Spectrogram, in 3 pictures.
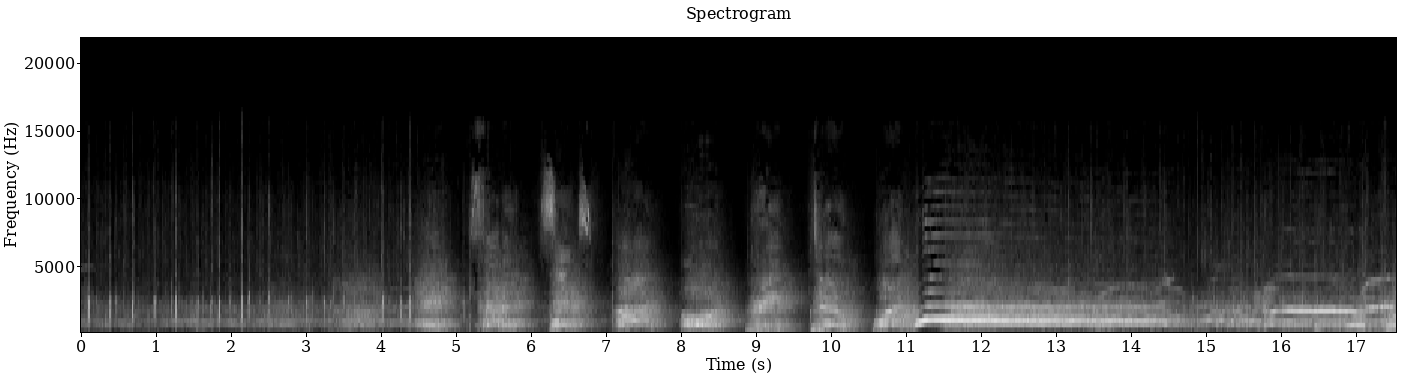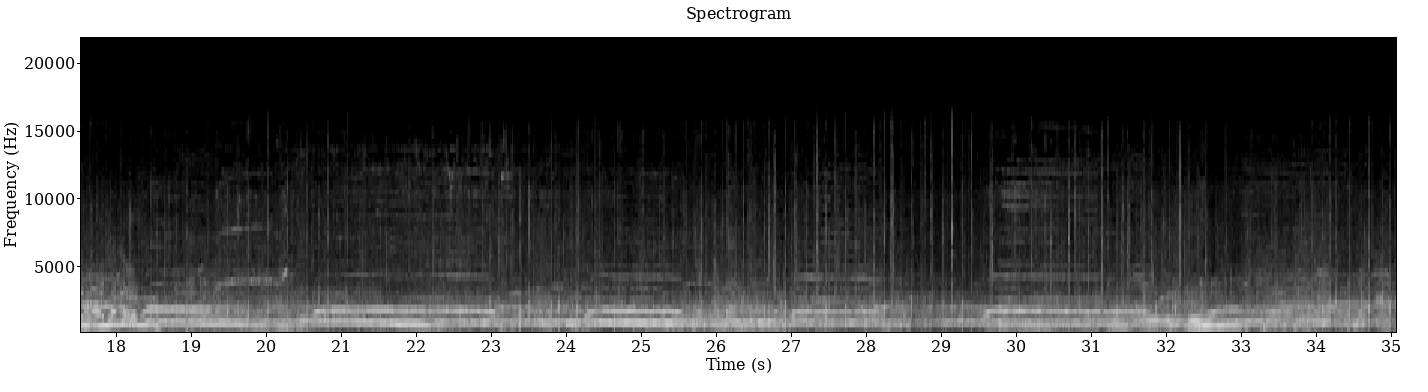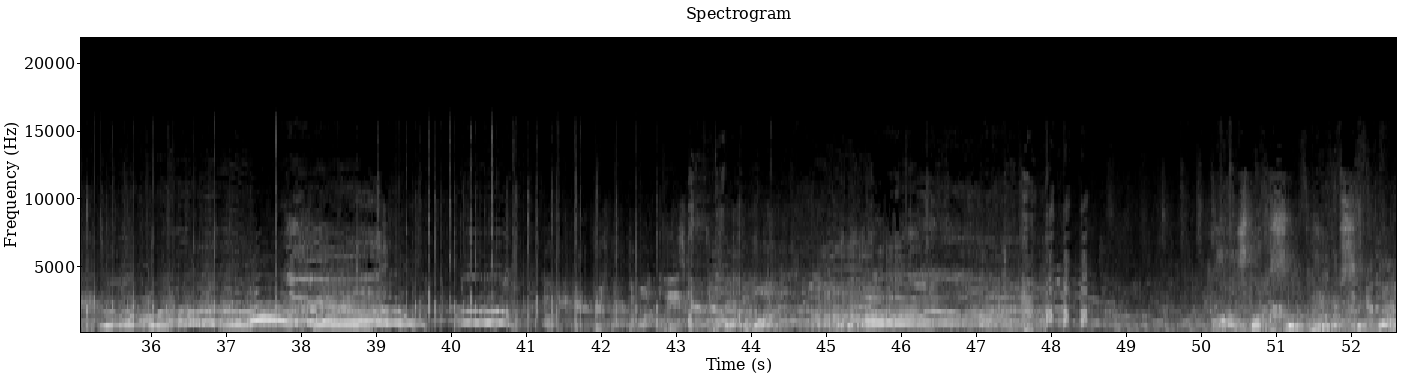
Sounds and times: Outside, urban or manmade: 0.0s - 52.6s
Speech: 41.2s - 44.4s, 48.7s - 52.6s.

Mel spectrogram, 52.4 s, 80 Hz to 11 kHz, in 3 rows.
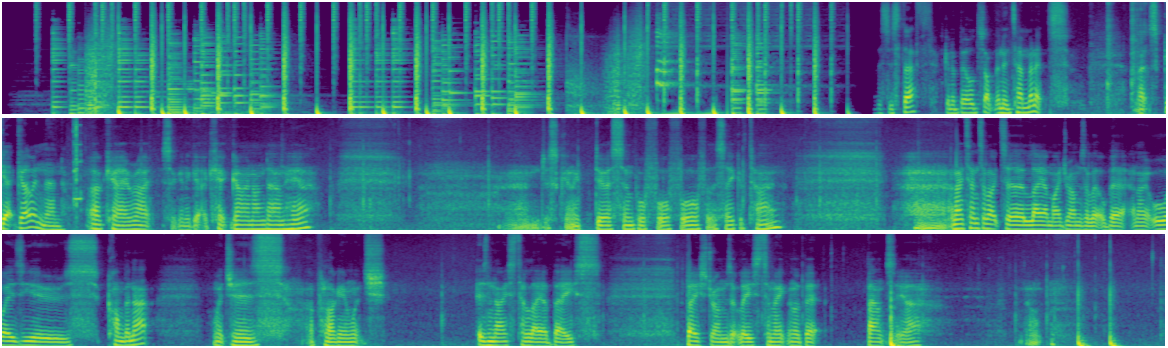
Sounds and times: Music: 0.1s - 12.9s.

